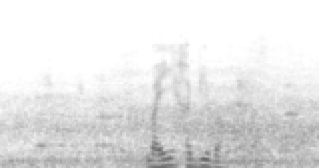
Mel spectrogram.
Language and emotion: Russian, neutral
